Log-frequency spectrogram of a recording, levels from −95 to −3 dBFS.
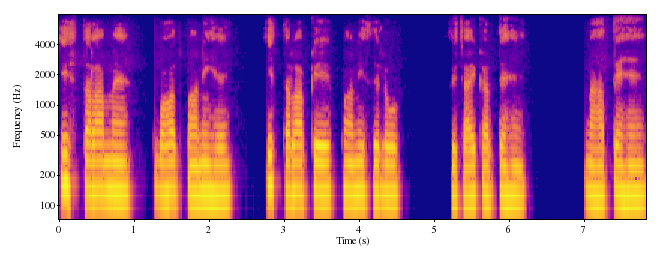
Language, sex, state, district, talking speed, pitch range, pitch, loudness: Hindi, male, Bihar, Jamui, 130 wpm, 125-135 Hz, 130 Hz, -16 LUFS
